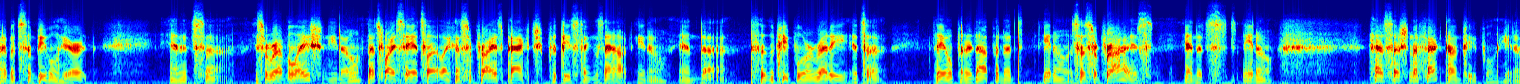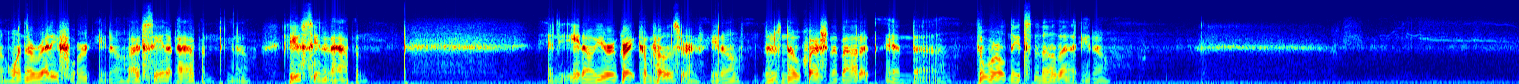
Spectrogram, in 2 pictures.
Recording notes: Phone call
